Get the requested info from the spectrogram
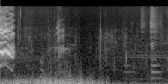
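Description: Gulls calling as the flock wheels overhead: one loud harsh squawk right at the start, over a low rumbling noise that fades away over the next second and a half.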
